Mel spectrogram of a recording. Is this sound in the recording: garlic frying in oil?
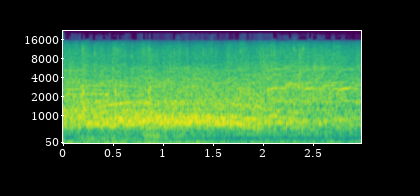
no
